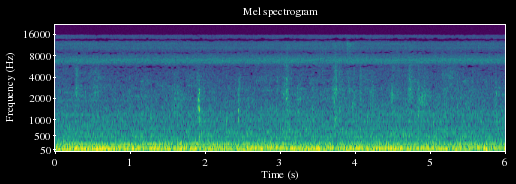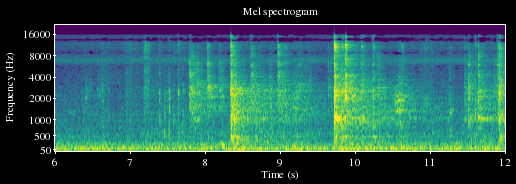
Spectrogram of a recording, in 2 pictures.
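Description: Metal clanks and rattles from a welded-wire kennel gate being handled and shut. There are faint scattered clicks at first, then a few sharp clatters in the later part, the loudest about ten seconds in.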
